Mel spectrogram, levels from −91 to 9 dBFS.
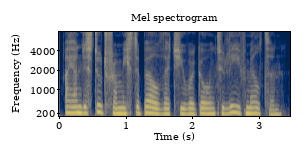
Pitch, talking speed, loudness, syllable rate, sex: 190 Hz, 210 wpm, -14 LUFS, 5.3 syllables/s, female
